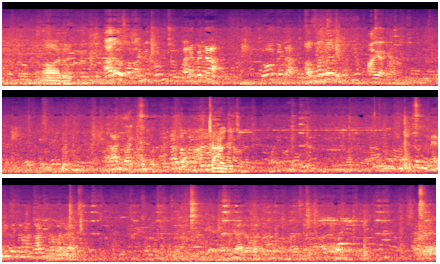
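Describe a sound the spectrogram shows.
Footsteps shuffle up stairs.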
